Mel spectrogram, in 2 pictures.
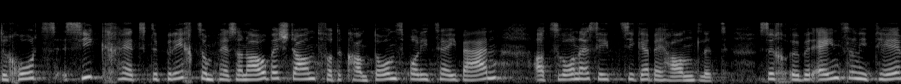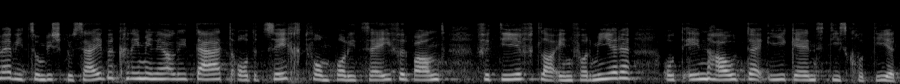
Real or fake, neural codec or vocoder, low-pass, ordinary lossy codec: fake; codec, 16 kHz, 4 kbps, FunCodec, trained on Chinese and English, 50 frames a second; 7.2 kHz; AAC, 64 kbps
